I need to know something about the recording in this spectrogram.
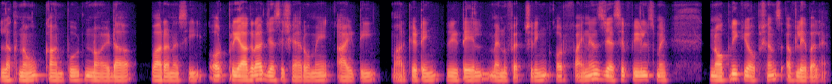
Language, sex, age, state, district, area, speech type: Urdu, male, 45-60, Uttar Pradesh, Ghaziabad, urban, spontaneous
